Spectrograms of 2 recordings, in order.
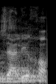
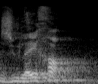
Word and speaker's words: Zalikha: Yang Fusha itu Zalikha, bukan Zulaikha. Ya tak silap lah, tapi yang Fusha itu bacanya Zalikha.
